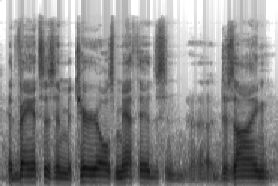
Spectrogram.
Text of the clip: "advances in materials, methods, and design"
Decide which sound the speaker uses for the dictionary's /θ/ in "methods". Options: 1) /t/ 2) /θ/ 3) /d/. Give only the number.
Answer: 2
